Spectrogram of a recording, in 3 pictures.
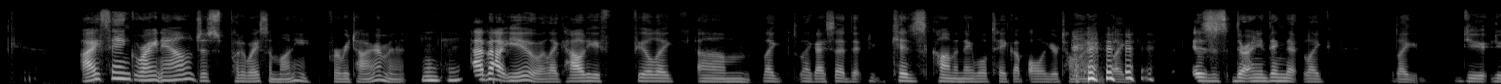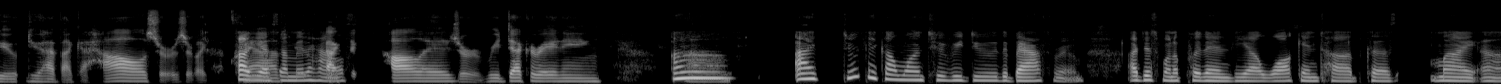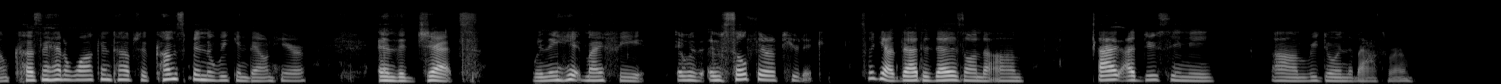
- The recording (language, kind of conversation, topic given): English, unstructured, How do you imagine your life will be different in ten years?
- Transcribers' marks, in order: static; other background noise; laugh; tapping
